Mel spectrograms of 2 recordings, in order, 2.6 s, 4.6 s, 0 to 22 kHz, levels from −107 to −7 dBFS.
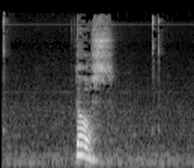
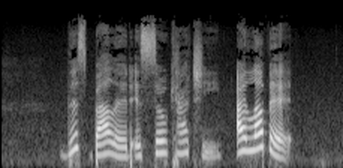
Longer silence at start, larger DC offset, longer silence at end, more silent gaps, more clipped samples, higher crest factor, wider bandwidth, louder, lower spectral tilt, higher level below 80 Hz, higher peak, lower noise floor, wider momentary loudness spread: first, 1 s vs 0.85 s; neither; first, 1.1 s vs 0.7 s; neither; neither; about the same, 20 dB vs 22 dB; about the same, 16.5 kHz vs 15 kHz; about the same, -26 LUFS vs -25 LUFS; about the same, -4 dB/octave vs -3.5 dB/octave; second, -66 dBFS vs -58 dBFS; second, -12 dBFS vs -4 dBFS; second, -60 dBFS vs -66 dBFS; first, 22 LU vs 14 LU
